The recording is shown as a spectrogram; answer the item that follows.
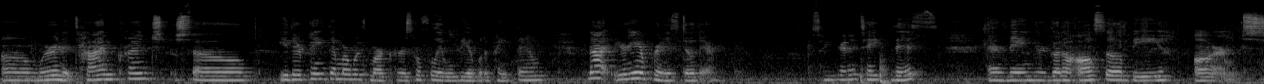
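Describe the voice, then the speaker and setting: Soft-spoken at medium pitch, a woman talks at a moderate pace with ordinary pitch variation, amid noticeable background noise and audible room echo. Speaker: teacher and craft video host. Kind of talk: tutorial. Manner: soft-spoken, talking quietly; casual, filler-heavy.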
